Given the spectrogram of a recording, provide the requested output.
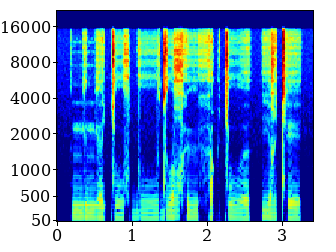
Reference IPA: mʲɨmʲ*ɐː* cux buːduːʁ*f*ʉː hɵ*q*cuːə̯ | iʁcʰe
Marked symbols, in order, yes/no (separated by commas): yes, no, yes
